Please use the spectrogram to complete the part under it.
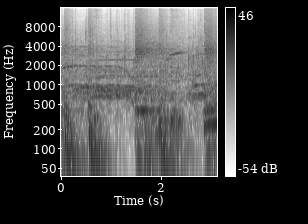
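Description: An audience cheers and whoops at a beginners' dance performance: loud, dense crowd noise with shouts and bangs that swells, dips briefly, then rises again, along with sustained music tones.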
